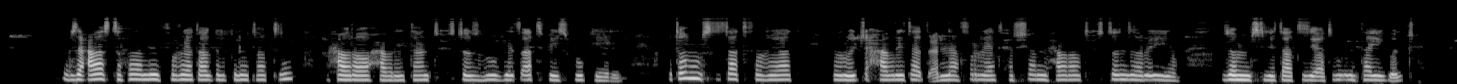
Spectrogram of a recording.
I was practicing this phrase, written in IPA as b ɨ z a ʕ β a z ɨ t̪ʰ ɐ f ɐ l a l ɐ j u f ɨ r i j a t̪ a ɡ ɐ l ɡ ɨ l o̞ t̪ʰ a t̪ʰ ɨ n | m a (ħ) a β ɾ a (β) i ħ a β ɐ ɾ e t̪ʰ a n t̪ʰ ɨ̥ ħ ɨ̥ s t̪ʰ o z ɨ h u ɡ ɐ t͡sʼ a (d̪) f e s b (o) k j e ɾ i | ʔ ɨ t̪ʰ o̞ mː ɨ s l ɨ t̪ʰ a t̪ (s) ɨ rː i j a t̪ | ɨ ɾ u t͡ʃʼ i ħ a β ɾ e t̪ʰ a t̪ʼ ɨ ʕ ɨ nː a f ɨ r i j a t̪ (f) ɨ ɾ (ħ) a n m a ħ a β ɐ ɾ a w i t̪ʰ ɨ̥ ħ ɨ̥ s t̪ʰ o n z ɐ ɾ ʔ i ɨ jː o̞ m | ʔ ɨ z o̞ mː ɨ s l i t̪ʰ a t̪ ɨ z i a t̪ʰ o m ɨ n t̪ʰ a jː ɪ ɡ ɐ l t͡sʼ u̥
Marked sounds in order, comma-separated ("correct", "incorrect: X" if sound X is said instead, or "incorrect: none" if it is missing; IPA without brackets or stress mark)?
correct, incorrect: w, incorrect: t̪, incorrect: u, incorrect: f, incorrect: ħ, incorrect: ʃ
